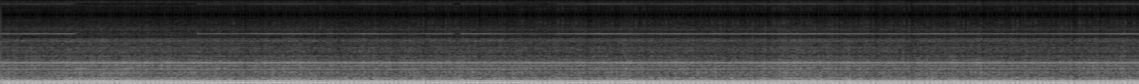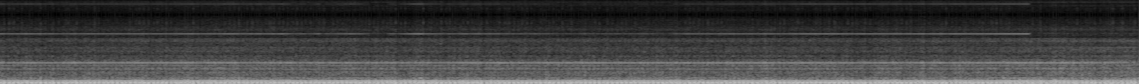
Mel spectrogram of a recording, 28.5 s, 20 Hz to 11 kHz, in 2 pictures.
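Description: Engine and propeller of a Gobosh 700 light-sport aircraft droning steadily at high power, heard inside the cockpit, as the plane is held nose-high into a power-on stall. A faint thin high tone runs over the drone until shortly before the end.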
